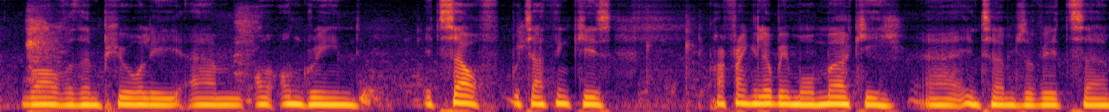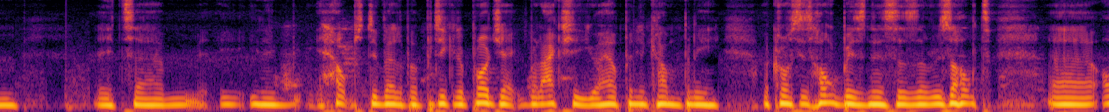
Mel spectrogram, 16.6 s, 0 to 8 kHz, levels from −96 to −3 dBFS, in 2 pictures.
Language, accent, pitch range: English, British, 130-150 Hz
